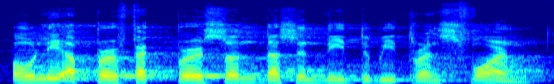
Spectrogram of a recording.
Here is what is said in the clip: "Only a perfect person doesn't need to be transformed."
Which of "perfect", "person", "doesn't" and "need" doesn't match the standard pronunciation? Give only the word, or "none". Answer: doesn't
